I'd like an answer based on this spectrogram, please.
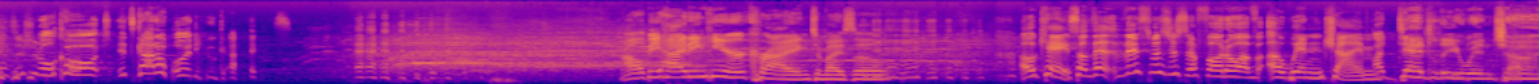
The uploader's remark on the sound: LIVE from Thalia Hall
